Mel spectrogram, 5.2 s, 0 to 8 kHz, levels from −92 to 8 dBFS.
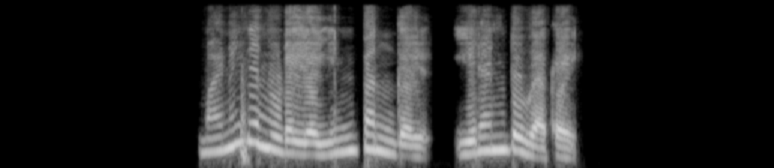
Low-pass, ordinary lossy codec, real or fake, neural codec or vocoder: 7.2 kHz; MP3, 64 kbps; fake; codec, 16 kHz in and 24 kHz out, 2.2 kbps, FireRedTTS-2 codec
